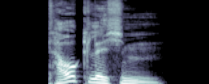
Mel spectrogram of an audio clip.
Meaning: strong dative masculine/neuter singular of tauglich
- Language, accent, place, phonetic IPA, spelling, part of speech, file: German, Germany, Berlin, [ˈtaʊ̯klɪçm̩], tauglichem, adjective, De-tauglichem.ogg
